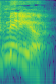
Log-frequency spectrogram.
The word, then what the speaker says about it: Mineo: up i messed up i'mma i apologize it's mineo it's minio did i pronounce that right andy uh i don't know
